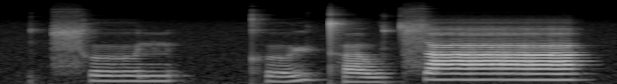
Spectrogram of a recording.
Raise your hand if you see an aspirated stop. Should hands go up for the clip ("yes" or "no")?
yes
